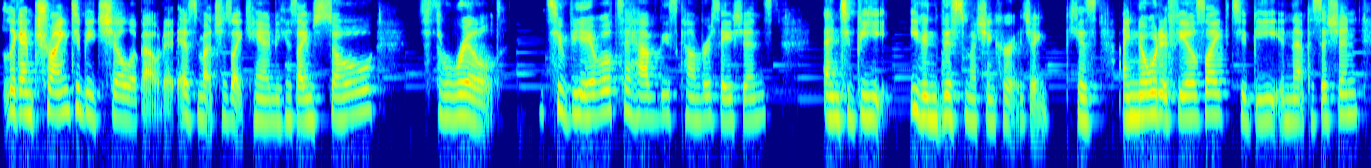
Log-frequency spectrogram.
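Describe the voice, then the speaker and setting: A woman's voice: lowish voice, fairly even intonation, normal speed, darkish tone, soft background music. A woman vlogger in casual heartfelt talk, earnest and gushing, full of fillers.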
